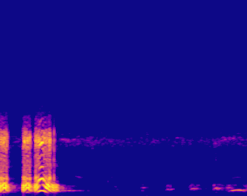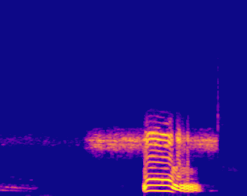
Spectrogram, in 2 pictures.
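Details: Barred Owl giving nasal, muffled 'who cooks for you' hoots that slur downward, in two short bursts several seconds apart, over a steady high-pitched whine.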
